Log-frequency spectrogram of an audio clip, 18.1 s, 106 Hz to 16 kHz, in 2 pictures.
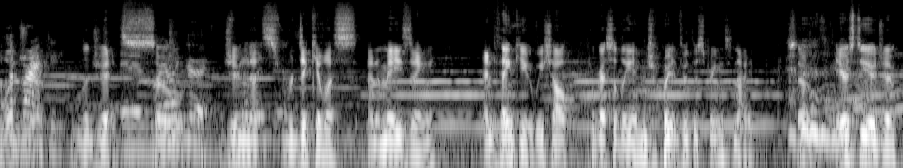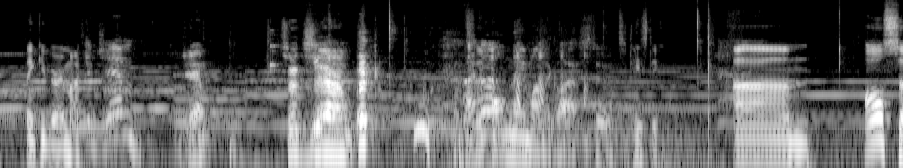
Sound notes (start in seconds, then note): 11.5 slurred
